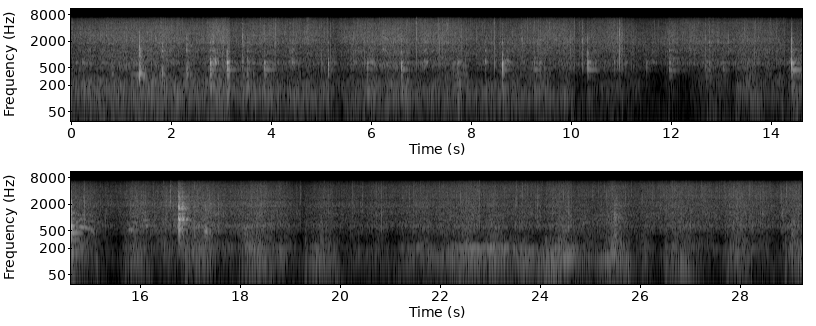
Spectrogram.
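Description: Sliced hot dogs frying with garlic and onion in a nonstick pan: a steady sizzle, with a slotted spatula clicking and scraping against the pan now and then as the pieces are stirred. The sizzle is a little quieter in the second half.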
